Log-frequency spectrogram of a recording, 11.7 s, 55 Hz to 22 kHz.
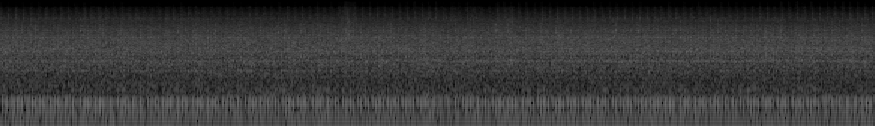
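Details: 1999 Triumph Sprint ST 955, bought cheap for restoration, running after check-up and injector cleaning; low, even idle pulsing at a steady beat with no misses or rattles; the bike is running healthy.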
